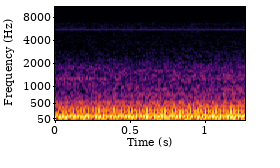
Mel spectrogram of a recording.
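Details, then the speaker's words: 2011 Ford Fiesta, manual transmission, intermittent crank-no-start with no codes, fixed at a relay in the fuse box (new AC relay still needed): now starts fine, short steady even low idle, no stumble or misfire; normal idle. "car starts up fine now we can solve all the other problems this thing has but that solves that problem"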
